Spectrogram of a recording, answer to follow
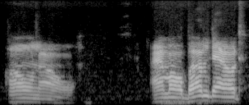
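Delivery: slow, mopey Squidward; depressed Squidward. Acted. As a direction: sigh it out, gloomy and slow. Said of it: "a depressed version of Squidward".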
